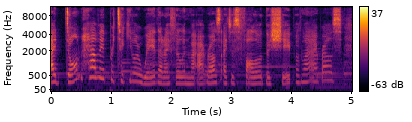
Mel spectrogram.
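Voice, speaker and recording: The speaker is soft-spoken, with music in the background. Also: woman, fairly quick pace. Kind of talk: casual makeup tutorial talk to camera.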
